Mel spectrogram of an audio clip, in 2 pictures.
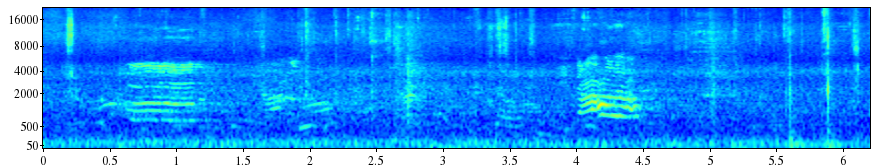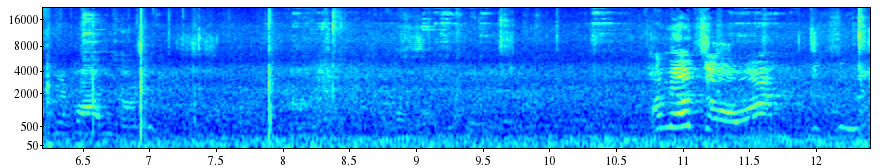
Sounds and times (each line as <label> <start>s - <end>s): Traffic Sound 4.3s - 12.4s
